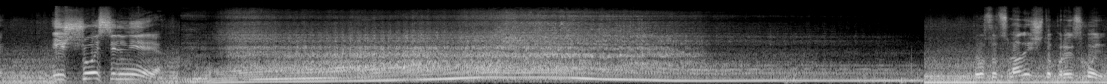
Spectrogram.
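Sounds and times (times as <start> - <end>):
car engine revving hard: 1.8 - 9.7.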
